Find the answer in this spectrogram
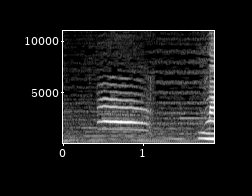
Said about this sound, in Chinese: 喵，喵。啊，那是什么？ 哦，是谷仓里的猫在伸懒腰吧。也许是他听到老鼠的动静了。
